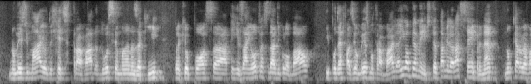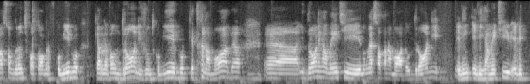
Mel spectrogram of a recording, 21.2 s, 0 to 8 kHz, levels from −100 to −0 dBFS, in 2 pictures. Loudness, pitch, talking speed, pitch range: -15 LUFS, 145 Hz, 185 wpm, 130-150 Hz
